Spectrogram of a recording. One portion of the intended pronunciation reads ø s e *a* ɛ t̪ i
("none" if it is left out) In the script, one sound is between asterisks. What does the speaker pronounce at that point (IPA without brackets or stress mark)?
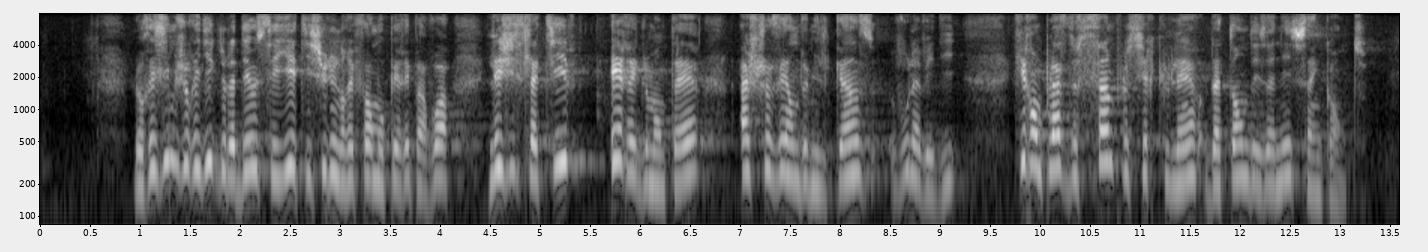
i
